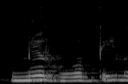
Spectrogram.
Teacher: من ربهم را پڑھا جائے گا، نون نہیں پڑھا جائے گا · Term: ادغام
